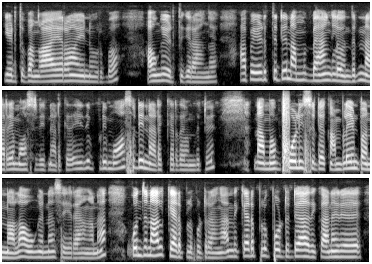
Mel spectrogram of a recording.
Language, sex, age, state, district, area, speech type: Tamil, female, 18-30, Tamil Nadu, Kallakurichi, rural, spontaneous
